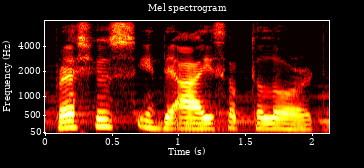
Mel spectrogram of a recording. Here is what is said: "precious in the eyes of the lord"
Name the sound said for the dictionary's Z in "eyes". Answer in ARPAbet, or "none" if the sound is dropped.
S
